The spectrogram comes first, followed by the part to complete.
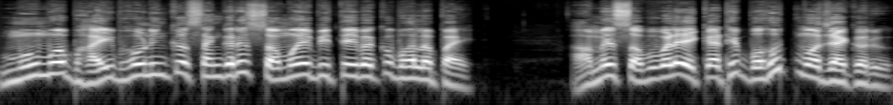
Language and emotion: Odia, happy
